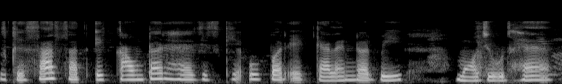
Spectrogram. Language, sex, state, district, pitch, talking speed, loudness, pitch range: Hindi, female, Jharkhand, Palamu, 215 Hz, 140 wpm, -20 LUFS, 195-235 Hz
